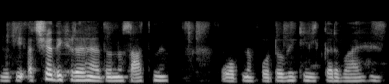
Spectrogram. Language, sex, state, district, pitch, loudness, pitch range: Hindi, female, Bihar, Samastipur, 170 Hz, -21 LUFS, 165-180 Hz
